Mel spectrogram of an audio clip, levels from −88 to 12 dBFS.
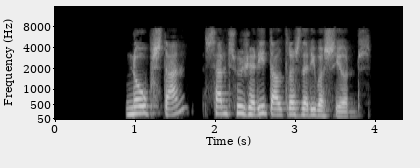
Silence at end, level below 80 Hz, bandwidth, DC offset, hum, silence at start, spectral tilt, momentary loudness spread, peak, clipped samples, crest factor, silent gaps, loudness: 0.45 s; -62 dBFS; 8 kHz; under 0.1%; none; 0.9 s; -4.5 dB/octave; 14 LU; -2 dBFS; under 0.1%; 16 dB; 1.75-1.84 s; -17 LUFS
